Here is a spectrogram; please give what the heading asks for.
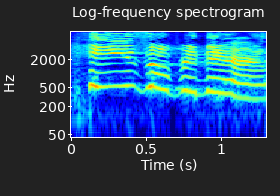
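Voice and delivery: very loud, full-voiced, blurted yell. Retelling blurting out loud in a theater, retelling own yell. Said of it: "I yelled".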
